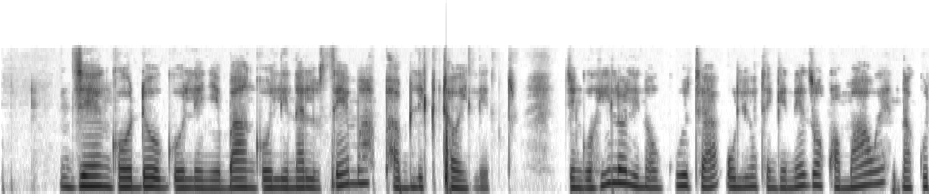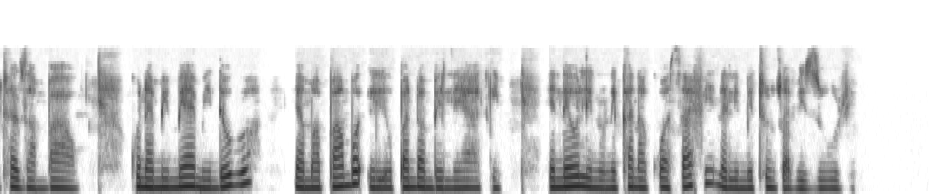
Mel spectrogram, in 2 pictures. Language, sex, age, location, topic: Swahili, female, 18-24, Kisii, health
